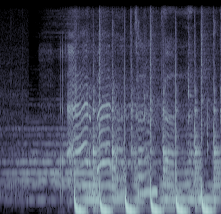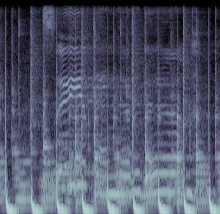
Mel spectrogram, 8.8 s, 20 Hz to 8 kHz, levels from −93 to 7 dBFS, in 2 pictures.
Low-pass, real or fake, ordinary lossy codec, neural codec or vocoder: 7.2 kHz; real; none; none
